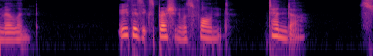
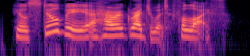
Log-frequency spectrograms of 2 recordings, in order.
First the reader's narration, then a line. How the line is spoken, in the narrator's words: said Uther pompously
